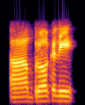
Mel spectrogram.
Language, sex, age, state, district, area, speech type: Telugu, male, 18-30, Andhra Pradesh, N T Rama Rao, urban, conversation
